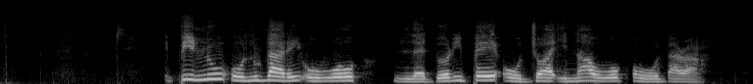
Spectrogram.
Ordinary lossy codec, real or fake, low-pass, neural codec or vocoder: MP3, 48 kbps; fake; 10.8 kHz; codec, 16 kHz in and 24 kHz out, 0.6 kbps, FocalCodec, streaming, 4096 codes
